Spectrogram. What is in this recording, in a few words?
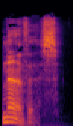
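"nervous", British English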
